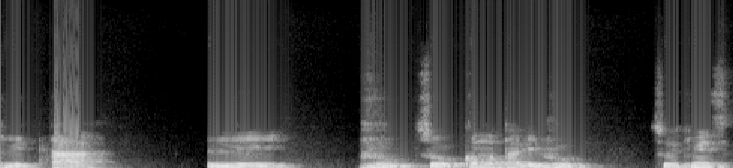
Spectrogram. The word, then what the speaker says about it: comment allez-vous: So, comment allez-vous? So, it means how are you? That is formal. So, let us pronounce it again. What is this? Mhm. Then, very good. So, comment allez-vous?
